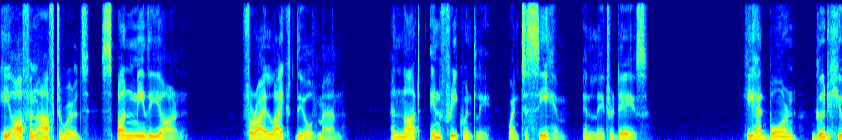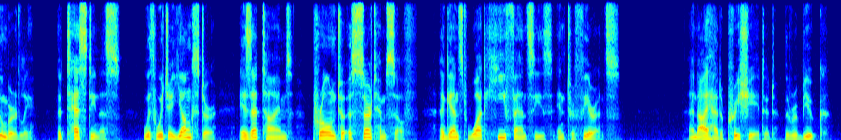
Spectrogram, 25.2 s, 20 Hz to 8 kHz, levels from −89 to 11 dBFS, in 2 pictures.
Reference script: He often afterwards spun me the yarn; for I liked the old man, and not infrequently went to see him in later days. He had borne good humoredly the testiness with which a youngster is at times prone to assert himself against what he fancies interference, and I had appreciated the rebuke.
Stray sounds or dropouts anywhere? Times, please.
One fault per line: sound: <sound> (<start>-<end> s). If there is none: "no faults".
no faults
